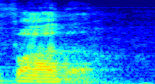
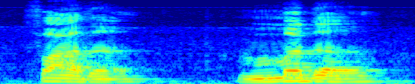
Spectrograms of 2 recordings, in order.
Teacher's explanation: आरपी मैंने received pronunciation होती है उसमें, कि हम वॉवल्स के बाद आर नहीं बोलते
